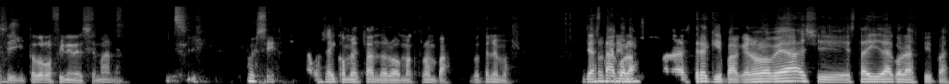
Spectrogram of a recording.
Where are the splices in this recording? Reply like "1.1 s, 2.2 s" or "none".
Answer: 2.4 s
